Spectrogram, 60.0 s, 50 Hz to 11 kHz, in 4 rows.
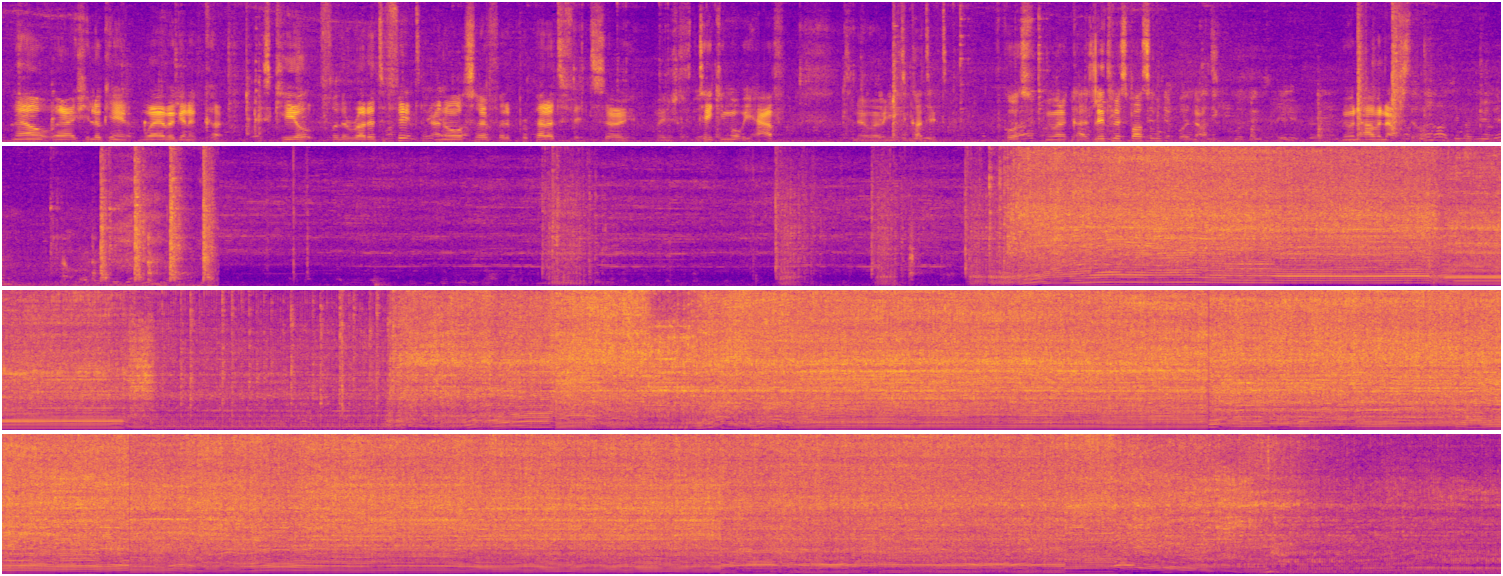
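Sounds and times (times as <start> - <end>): chainsaw cutting wood: 20.3 - 21.7, 22.4 - 59.9.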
